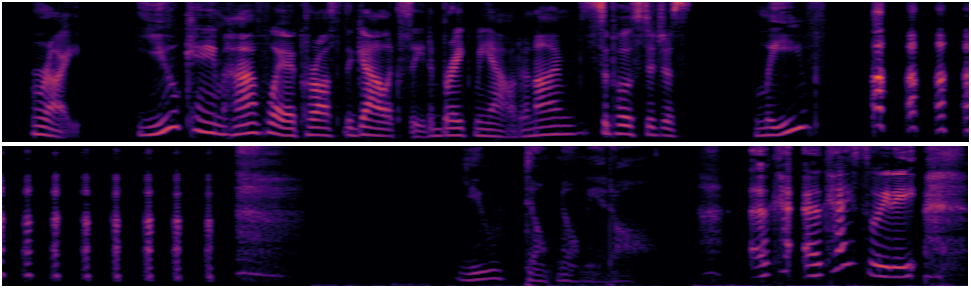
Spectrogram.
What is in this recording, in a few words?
english american animation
